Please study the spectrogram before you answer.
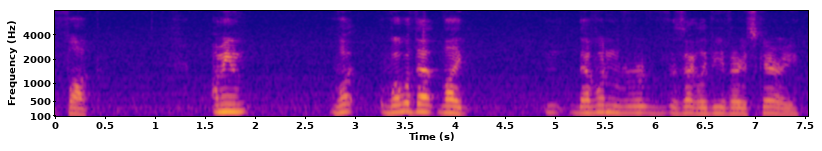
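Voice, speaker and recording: On his horror story reading show, a male host with a fairly high, darkish-toned voice rambles, jokes and swears freely while chatting about the stories. The home recording is noisy, with an audible hiss in the background.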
